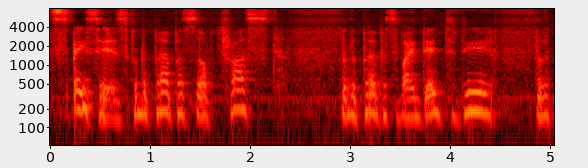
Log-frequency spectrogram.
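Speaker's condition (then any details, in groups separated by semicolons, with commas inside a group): Motor neurone disease; still able to talk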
